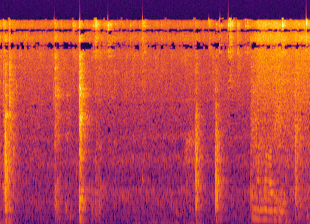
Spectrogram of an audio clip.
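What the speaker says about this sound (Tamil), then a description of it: "நல்லா வதக்கணும்." Tomato and onion with turmeric and chili powder being sautéed in a pan for a fish curry, with intermittent scraping and stirring clatters over a soft sizzle, a steadier frying hiss toward the end.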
